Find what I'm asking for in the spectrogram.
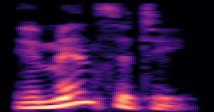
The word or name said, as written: immensity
